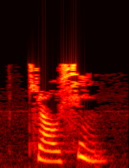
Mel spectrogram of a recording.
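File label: "挑衅", Mandarin Chinese; hsk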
